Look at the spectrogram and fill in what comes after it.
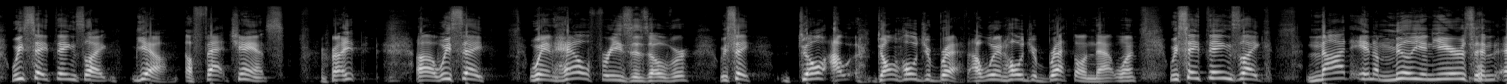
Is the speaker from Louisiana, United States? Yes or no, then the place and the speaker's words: yes; Louisiana, United States; And y'all know I'm a Cajun from Louisiana.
